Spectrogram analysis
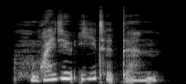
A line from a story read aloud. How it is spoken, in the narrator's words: Lena whispers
